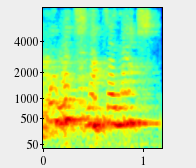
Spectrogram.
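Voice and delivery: very high, loud wail; hammed-up kid's cry; terrified boy. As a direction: wail it like a traumatized child. Terrified boy complains to mother.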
